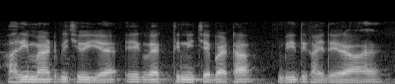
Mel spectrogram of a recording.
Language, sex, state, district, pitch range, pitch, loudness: Hindi, male, Uttar Pradesh, Saharanpur, 105-115 Hz, 110 Hz, -18 LUFS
